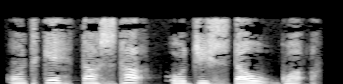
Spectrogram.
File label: necklace, Cayuga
